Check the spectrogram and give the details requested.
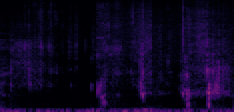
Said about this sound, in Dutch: Karton maakt ook niet in geluid. Ik kan er een beetje mee frommelen tegenaan kloppen. Nee, dat is net alsof iemand aan de deur staat.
